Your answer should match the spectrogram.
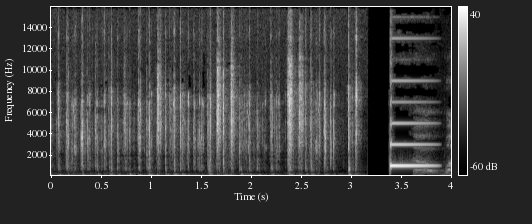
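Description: Typing sound effect: rapid key clicks for about three seconds, then a loud bell-like ding about three and a half seconds in that fades away.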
